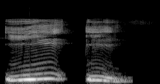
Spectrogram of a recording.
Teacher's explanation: आई के बाद ई और ई, ये आपको तालु से बोला जाएगा।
